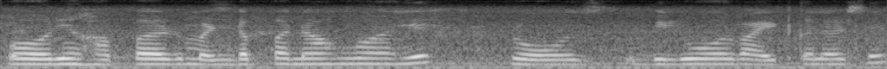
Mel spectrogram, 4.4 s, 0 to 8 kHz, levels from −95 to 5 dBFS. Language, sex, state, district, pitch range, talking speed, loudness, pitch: Hindi, female, Madhya Pradesh, Dhar, 220-230 Hz, 175 wpm, -17 LUFS, 225 Hz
